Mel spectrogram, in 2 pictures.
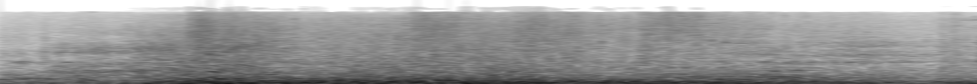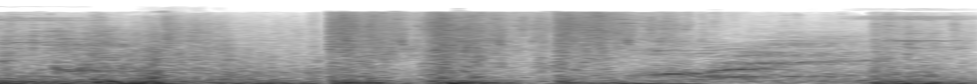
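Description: Metal weapons clash and strike.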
